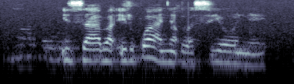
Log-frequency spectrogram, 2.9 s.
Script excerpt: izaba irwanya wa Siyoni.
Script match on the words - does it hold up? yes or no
yes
